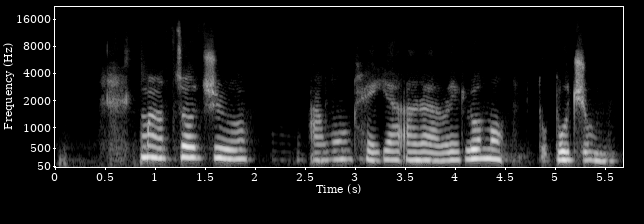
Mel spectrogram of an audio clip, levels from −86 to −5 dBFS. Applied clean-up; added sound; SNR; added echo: neural mask model DeepFilterNet 3.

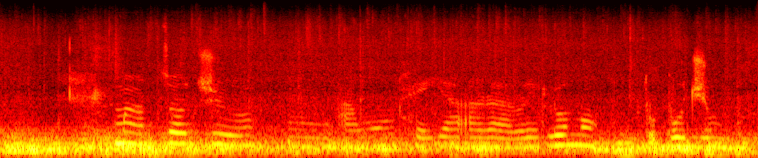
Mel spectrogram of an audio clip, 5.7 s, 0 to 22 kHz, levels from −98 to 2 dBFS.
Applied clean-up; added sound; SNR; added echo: none; Rain / Thunderstorm; -3 dB; none.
